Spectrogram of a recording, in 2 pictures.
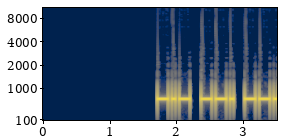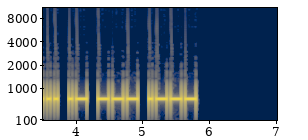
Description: Morse code, heard as a keyed tone, about 22 wpm, 700 Hz. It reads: KG7AOJ
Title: USA Call Signs - 6 Characters - Repeated 3x - 22wpm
